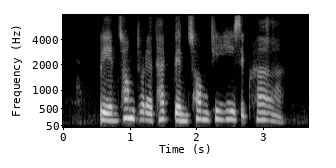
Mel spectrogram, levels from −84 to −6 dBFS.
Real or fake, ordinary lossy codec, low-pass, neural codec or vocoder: fake; none; none; codec, 16 kHz, 1 kbps, X-Codec, HuBERT features, trained on general audio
